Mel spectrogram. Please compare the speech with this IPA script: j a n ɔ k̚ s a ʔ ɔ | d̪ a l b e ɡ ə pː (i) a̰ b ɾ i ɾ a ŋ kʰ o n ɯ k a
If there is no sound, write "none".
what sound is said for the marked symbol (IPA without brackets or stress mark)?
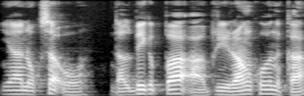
a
